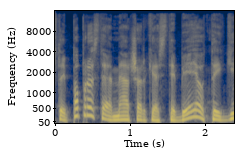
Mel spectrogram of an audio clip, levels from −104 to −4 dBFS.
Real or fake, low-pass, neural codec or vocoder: real; 14.4 kHz; none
